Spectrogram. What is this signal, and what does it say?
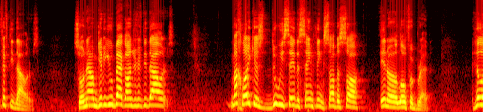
Speech in English. There is no code.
